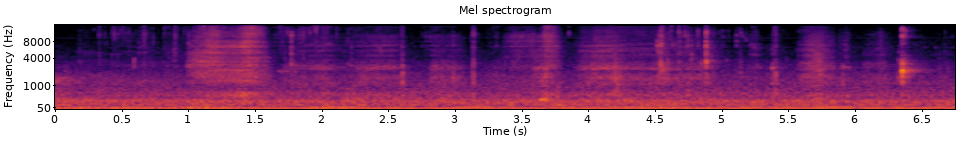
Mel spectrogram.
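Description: A person chewing a mouthful of ramen fried rice, with a short hiss of breath about a second in and a few faint clicks, over a low steady hum.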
